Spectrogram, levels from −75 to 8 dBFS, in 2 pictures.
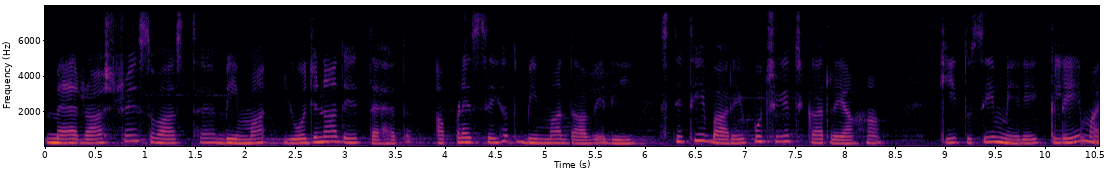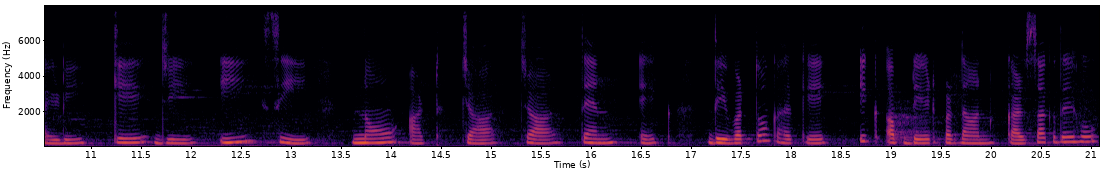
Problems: constant background noise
